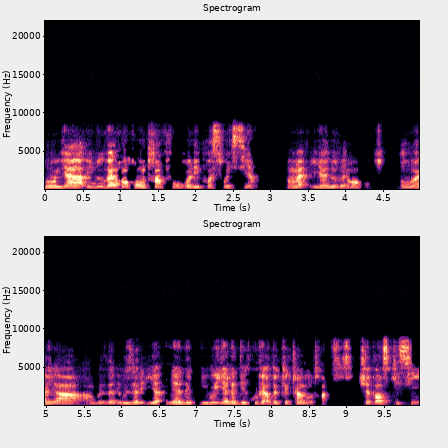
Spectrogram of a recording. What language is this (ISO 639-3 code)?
fra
